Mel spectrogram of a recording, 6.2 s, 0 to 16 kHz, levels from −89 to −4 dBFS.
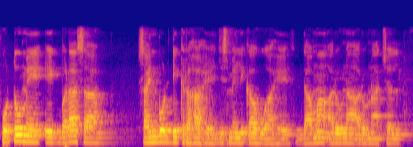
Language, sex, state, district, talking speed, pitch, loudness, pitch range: Hindi, male, Arunachal Pradesh, Lower Dibang Valley, 165 wpm, 125 Hz, -16 LUFS, 115-130 Hz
